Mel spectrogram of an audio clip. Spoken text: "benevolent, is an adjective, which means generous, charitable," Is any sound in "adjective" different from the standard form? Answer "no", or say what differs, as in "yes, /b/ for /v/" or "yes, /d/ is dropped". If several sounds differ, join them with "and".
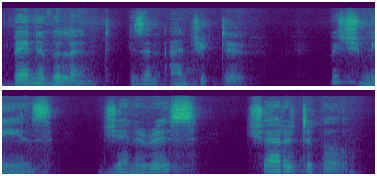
no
